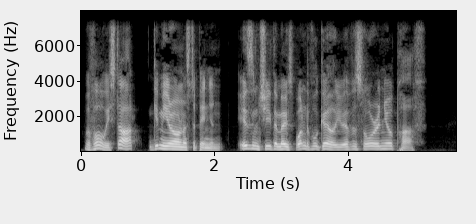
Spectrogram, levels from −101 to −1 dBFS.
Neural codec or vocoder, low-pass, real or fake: none; 7.2 kHz; real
